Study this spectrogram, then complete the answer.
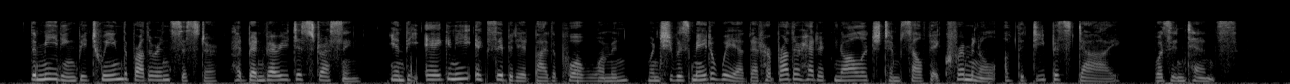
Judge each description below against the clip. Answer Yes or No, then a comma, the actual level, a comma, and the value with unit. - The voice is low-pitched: No, high, 190 Hz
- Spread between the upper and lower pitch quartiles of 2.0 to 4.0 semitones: No, average, 4.9 semitones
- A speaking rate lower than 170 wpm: No, average, 175 wpm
